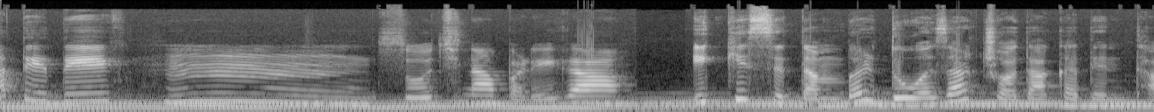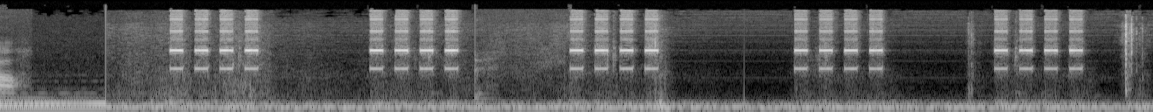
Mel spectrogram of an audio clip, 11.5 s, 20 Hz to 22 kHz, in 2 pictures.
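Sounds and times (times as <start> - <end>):
steady low rumble: 0.0 - 11.5
speech: 0.1 - 1.2, 2.0 - 6.0
digital alarm clock beeping: 6.6 - 9.1, 9.7 - 11.2.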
